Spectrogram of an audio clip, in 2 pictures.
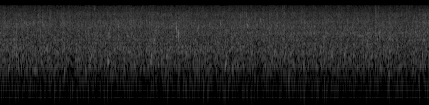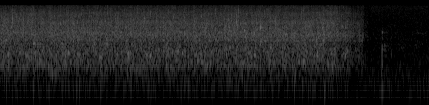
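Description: A small mountain stream trickling and splashing over a rock slab into a shallow pool, faint and steady, stopping abruptly near the end.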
